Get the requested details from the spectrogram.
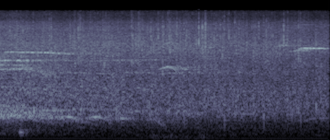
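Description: An audience applauds steadily, a dense wash of many hands clapping at once that holds an even, fairly loud level throughout without any talking.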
